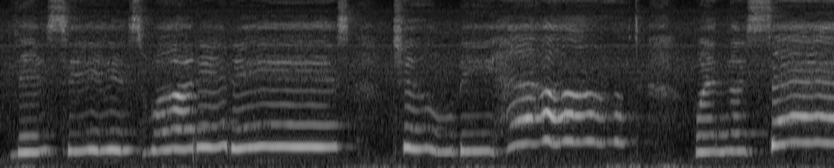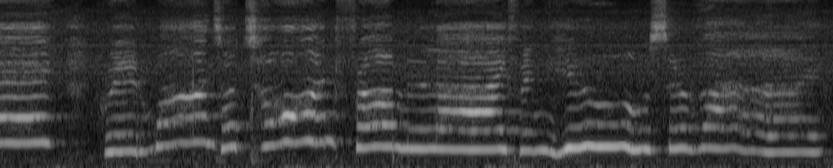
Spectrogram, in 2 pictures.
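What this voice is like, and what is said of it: Singing in falsetto. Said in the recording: “pardon my falsetto”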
